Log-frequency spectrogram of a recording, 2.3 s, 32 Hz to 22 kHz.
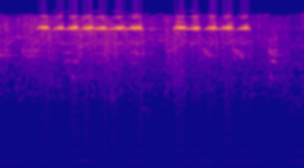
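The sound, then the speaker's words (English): Rapid begging calls from a cuckoo chick of two to three weeks, reared by reed warbler foster parents: many thin, high chirps in a fast, even stutter, arranged in two bursts with a short gap and a single weaker call at the end. “by 2 or 3 weeks of age, it sounds like two broods of hungry reed warbler chicks. So we thought maybe it's this very rapid begging which simulates lots of hungry young”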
